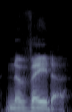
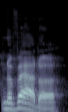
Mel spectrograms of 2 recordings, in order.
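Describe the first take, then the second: First: It uses the local Iowan pronunciation of the name. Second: It uses the widely known pronunciation of the name. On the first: The speaker calls it right. "You have to say it like an Iowan" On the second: The speaker calls it wrong. "Not Nevada"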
